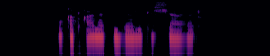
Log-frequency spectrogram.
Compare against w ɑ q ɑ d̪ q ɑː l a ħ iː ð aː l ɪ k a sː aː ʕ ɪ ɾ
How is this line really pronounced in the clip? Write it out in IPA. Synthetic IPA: w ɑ q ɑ d̪ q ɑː l a f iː ð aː l ɪ k a ʃː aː ʕ ɪ ɾ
